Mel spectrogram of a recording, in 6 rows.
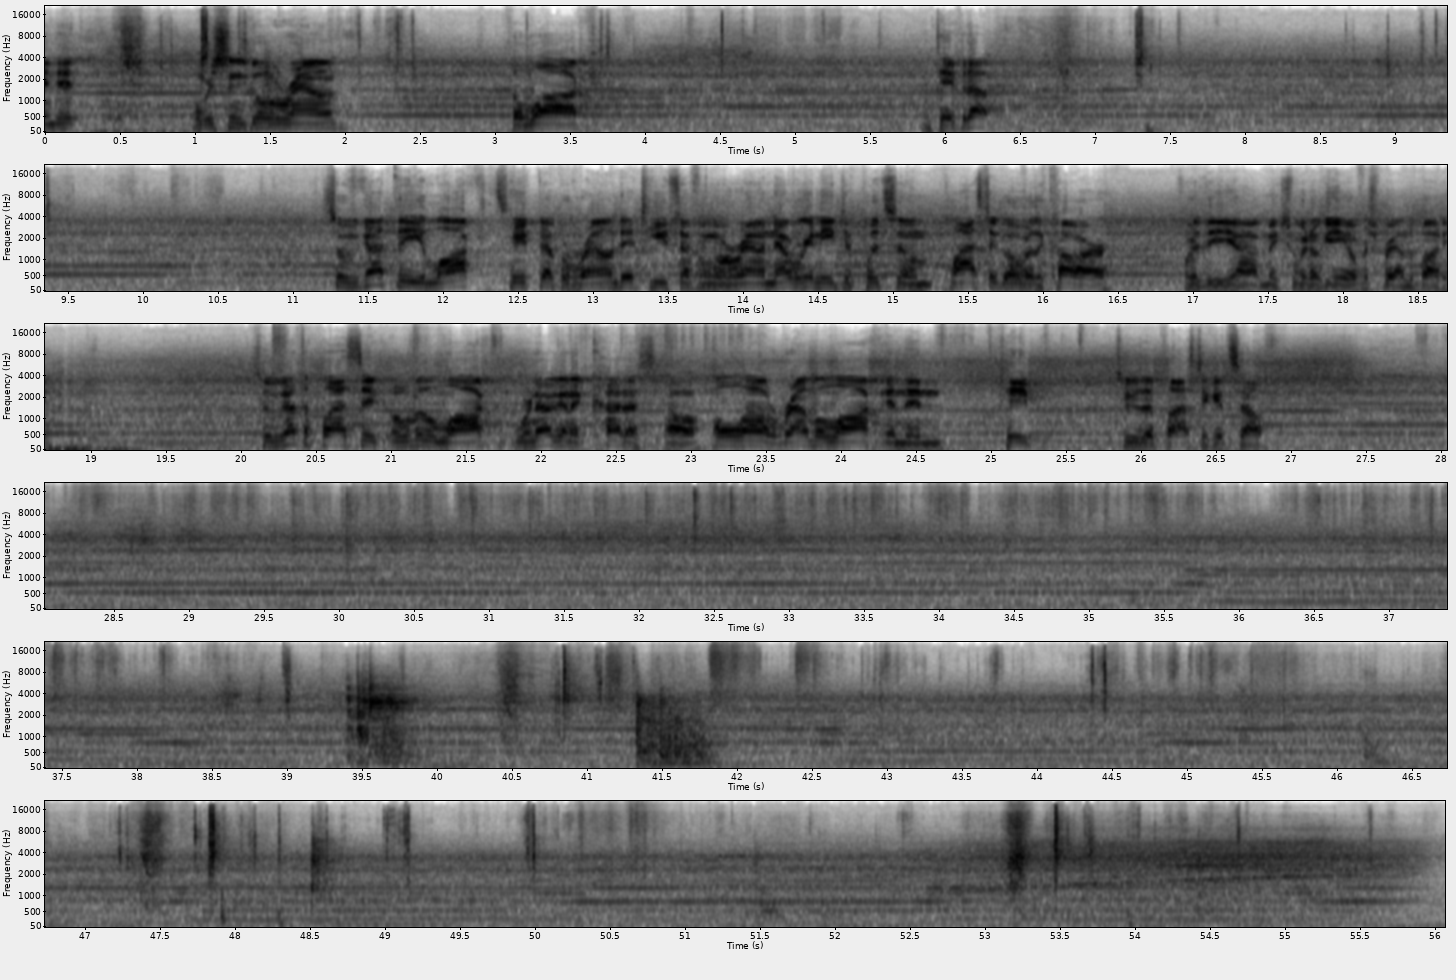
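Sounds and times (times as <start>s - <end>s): steady hum: 0.0s - 56.0s
masking tape pulled off roll: 24.7s - 55.9s.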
